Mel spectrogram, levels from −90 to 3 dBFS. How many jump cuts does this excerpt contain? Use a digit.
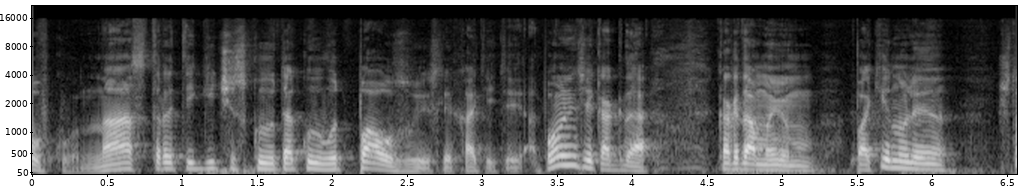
2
